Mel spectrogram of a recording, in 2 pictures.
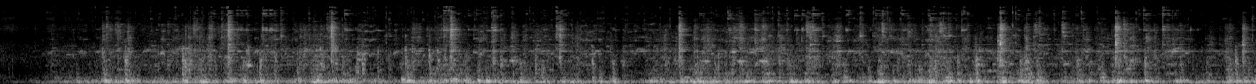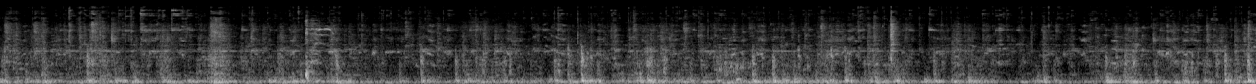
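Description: Team of Percheron draft horses pulling a wagon at a walk: hooves clopping on the grass-and-dirt track, harness and trace chains clinking, and the wagon rumbling along behind.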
